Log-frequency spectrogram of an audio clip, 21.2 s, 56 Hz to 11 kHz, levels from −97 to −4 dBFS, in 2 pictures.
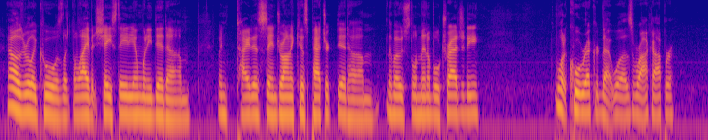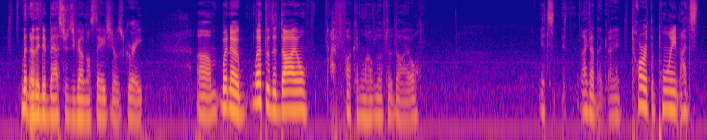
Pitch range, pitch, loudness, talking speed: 100-150 Hz, 140 Hz, -30 LUFS, 205 wpm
